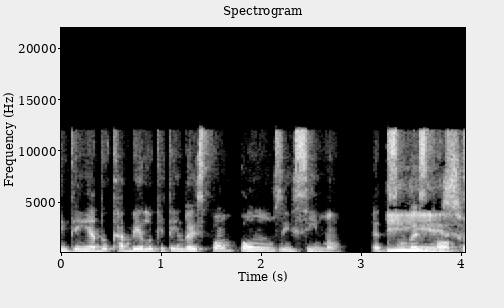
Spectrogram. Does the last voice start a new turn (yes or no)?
yes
